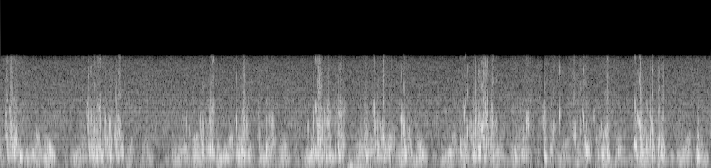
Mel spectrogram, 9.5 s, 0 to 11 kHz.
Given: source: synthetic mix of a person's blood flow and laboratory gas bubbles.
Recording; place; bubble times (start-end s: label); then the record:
Doppler ultrasound of blood flow; precordium
0.05-0.34 s: bubbles
1.12-1.67 s: bubbles
2.45-2.58 s: bubbles
2.65-2.97 s: bubbles
3.12-3.38 s: bubbles
3.42-3.68 s: bubbles
4.05-4.63 s: bubbles
4.77-5.29 s: bubbles
5.31-5.50 s: bubbles
6.11-6.65 s: bubbles
6.82-7.09 s: bubbles
7.22-7.50 s: bubbles
7.58-8.15 s: bubbles
8.42-8.89 s: bubbles
9.25-9.37 s: bubbles
From the record:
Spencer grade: 3 (all of the cardiac periods contain showers or single bubble signals, but not dominating or overriding the cardiac motion signals); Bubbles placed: anywhere in the cardiac cycle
